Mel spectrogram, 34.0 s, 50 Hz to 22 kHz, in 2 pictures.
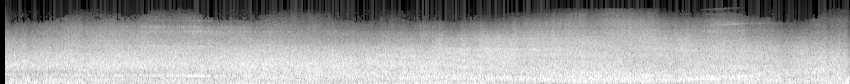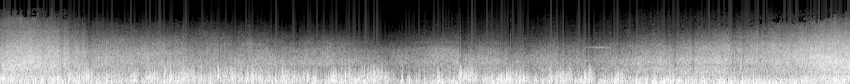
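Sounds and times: jet airliner rumble overhead: 0.1 - 34.0.

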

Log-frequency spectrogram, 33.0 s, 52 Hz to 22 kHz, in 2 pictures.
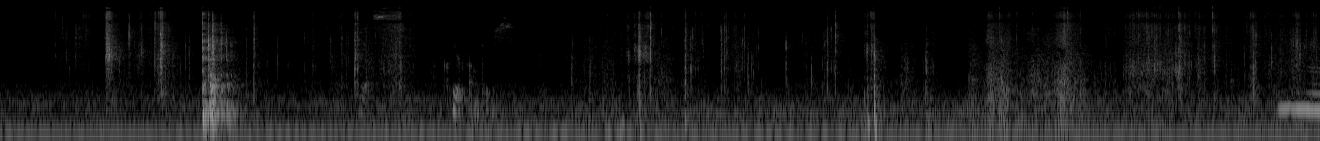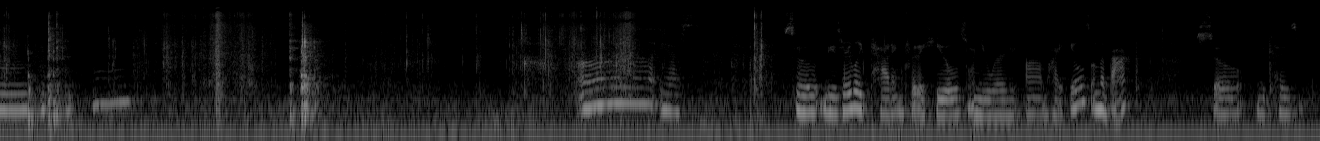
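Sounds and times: plastic packaging crinkling: 0.0 - 5.7, 6.6 - 26.4
person humming: 15.9 - 18.4, 23.7 - 24.8.

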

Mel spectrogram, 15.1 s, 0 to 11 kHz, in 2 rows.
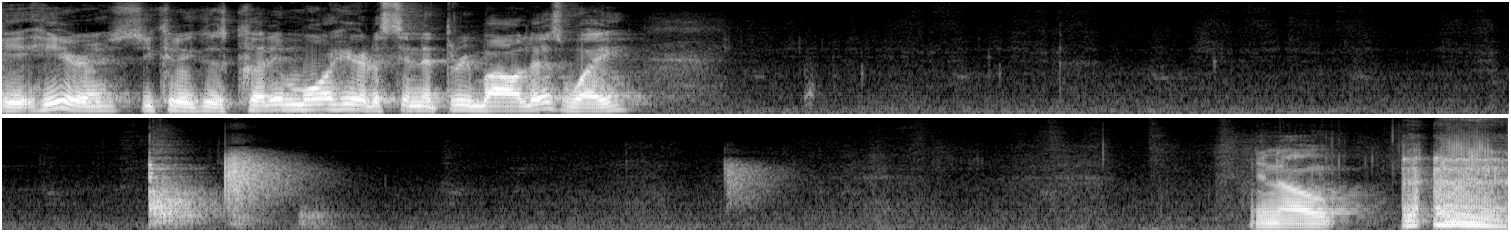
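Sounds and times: billiard balls clacking: 8.2 - 9.4, 11.1 - 11.6
cue tip striking ball: 8.3 - 9.3, 11.1 - 11.6.

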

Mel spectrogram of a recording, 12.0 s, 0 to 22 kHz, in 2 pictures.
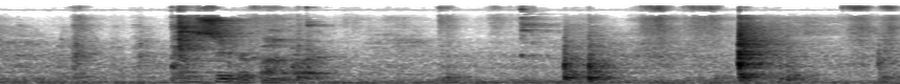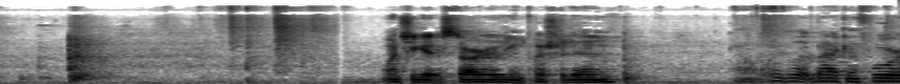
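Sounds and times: metal clunks and knocks: 4.8 - 7.0.

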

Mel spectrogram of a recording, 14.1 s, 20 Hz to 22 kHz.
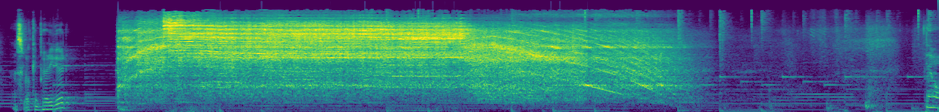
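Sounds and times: mitre saw cutting wood: 1.8 - 10.8.

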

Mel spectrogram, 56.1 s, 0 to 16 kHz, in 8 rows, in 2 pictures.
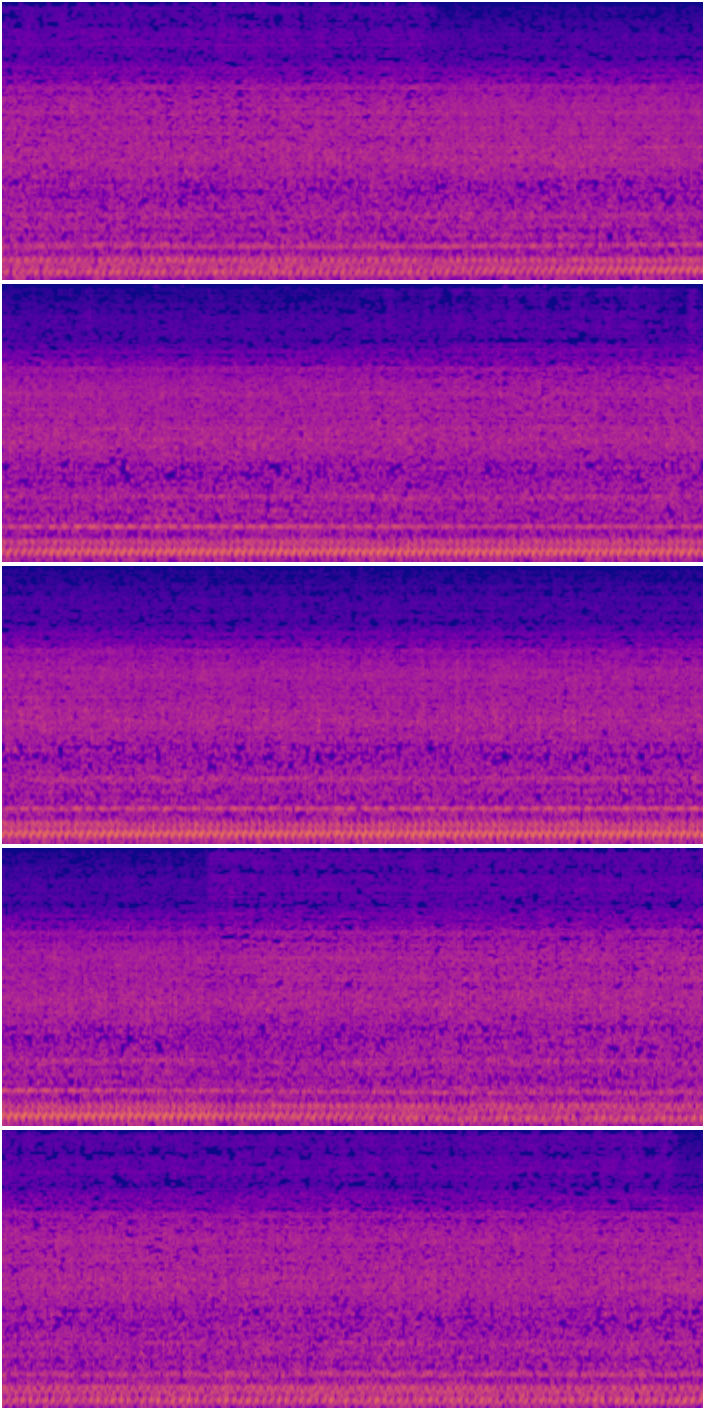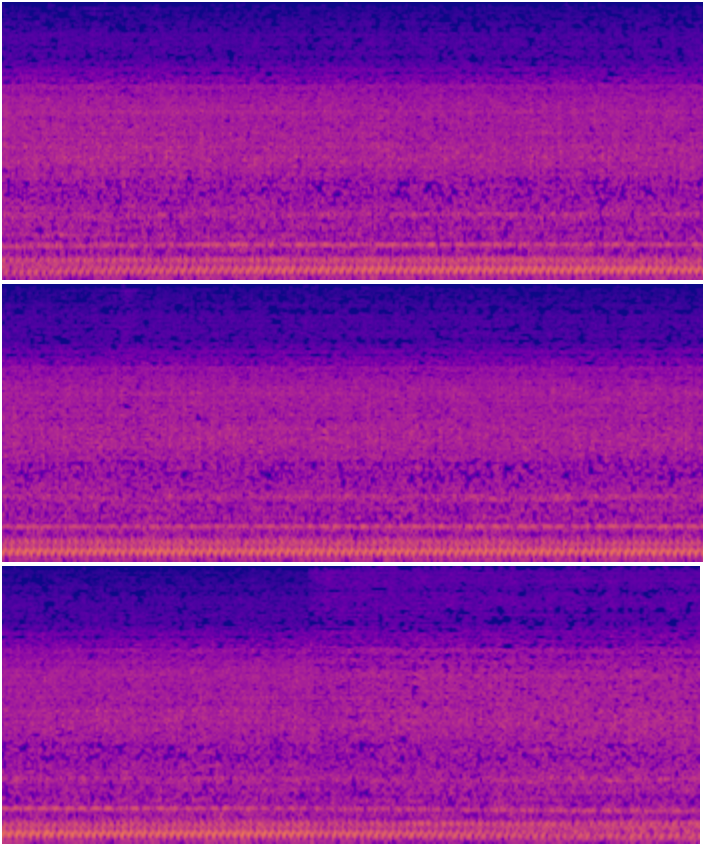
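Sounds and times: band saw cutting log: 0.0 - 4.6, 10.3 - 15.2, 22.2 - 34.9.

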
